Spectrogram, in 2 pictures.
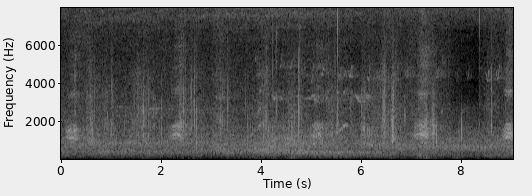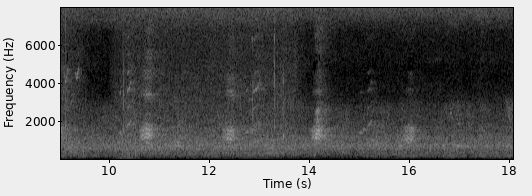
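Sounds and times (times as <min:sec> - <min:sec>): bird calling: 0:00.0 - 0:09.5, 0:10.1 - 0:14.4.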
